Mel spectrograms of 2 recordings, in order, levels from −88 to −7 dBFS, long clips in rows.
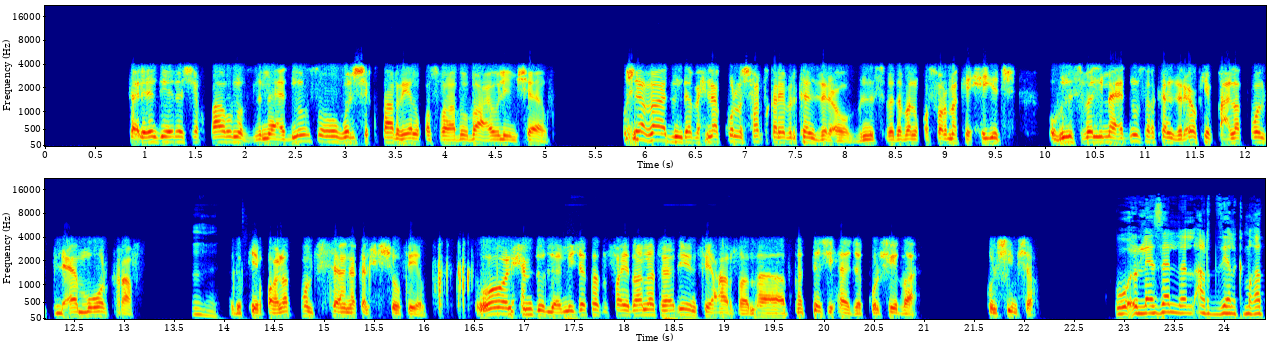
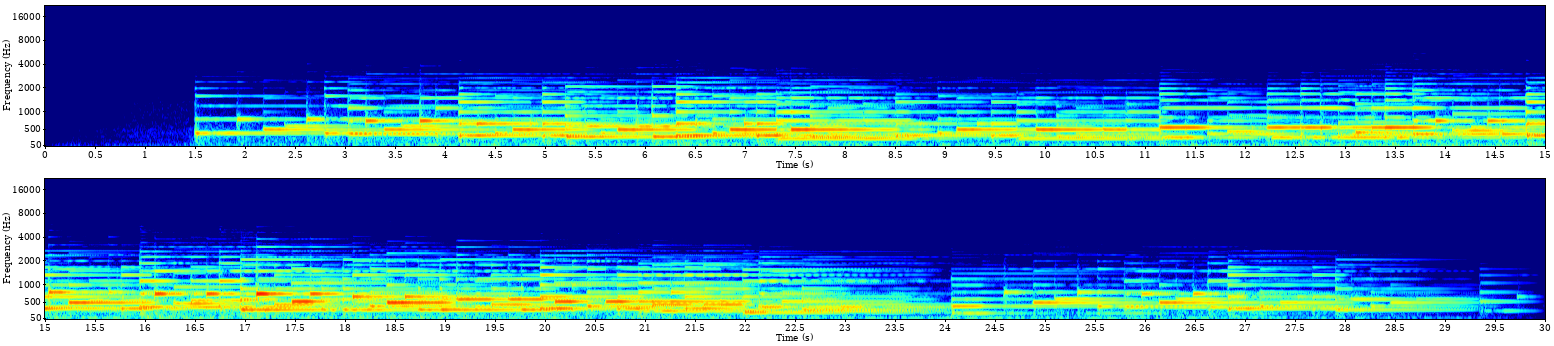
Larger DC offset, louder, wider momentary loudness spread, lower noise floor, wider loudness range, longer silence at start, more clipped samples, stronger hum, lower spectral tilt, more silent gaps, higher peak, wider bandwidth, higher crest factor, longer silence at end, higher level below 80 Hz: neither; first, -24 LUFS vs -30 LUFS; second, 6 LU vs 12 LU; first, under -90 dBFS vs -78 dBFS; second, 2 LU vs 9 LU; second, 0.85 s vs 1.5 s; neither; neither; second, -5 dB/octave vs -10 dB/octave; neither; about the same, -10 dBFS vs -12 dBFS; first, 13 kHz vs 4 kHz; about the same, 14 dB vs 18 dB; second, 0 s vs 0.25 s; first, -52 dBFS vs -58 dBFS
